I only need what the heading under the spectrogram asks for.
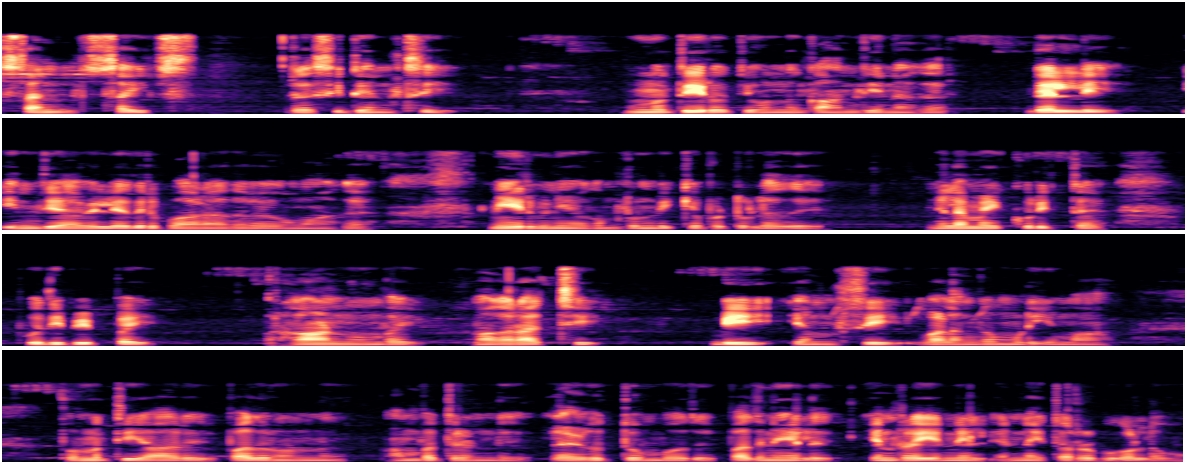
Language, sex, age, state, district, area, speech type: Tamil, male, 18-30, Tamil Nadu, Madurai, rural, read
